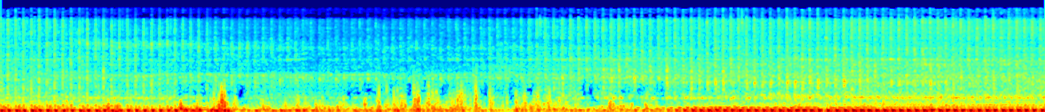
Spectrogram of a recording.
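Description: ODES Dominator Zeus side-by-side UTV engine idling with a low, evenly pulsing hum. It fades for a few seconds partway through, with some scattered knocks, and comes back louder about eight and a half seconds in.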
